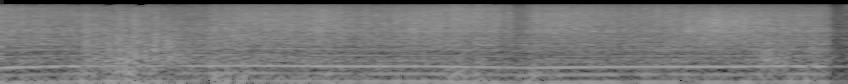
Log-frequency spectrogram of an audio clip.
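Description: A boat engine in a video game drones steadily with a low, constant hum, mixed with wind and water rush, loud and close for the whole stretch.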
